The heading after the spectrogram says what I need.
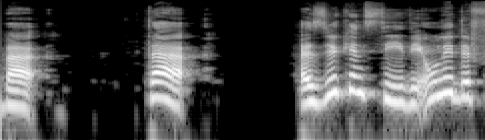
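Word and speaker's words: ت: The pronunciation is like the English T, except you should release your breath with a strong burst of air.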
